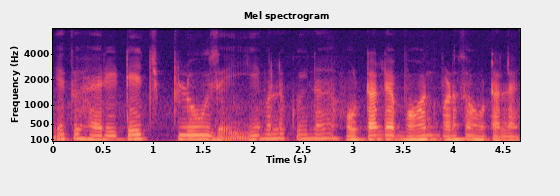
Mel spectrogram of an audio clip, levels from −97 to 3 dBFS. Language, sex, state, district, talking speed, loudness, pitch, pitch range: Hindi, male, Chhattisgarh, Sukma, 180 wpm, -23 LUFS, 105 Hz, 95-115 Hz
